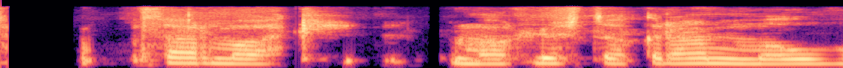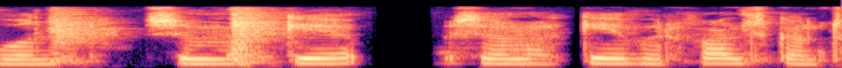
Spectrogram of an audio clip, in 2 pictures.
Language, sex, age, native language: Icelandic, male, 11, Icelandic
